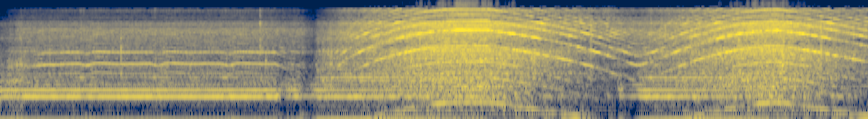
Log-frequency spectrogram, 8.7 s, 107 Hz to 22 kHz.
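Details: Bosch MUM5 stand mixer after the broken, bent gear that made a clicking noise was repaired: motor hums steadily, then sweeps smoothly up and down in speed with no clicking or rattle.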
